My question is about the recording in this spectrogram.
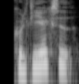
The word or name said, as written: kuldioxid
